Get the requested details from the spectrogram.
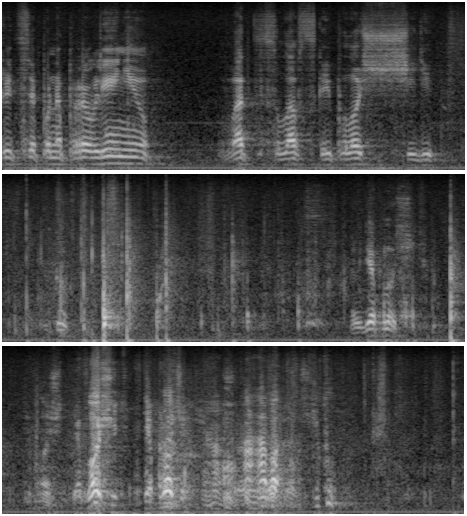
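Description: Several men talk at once with animation, close by.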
